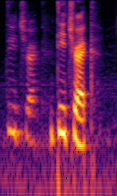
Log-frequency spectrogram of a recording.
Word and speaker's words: Dietrich: Dietrich.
